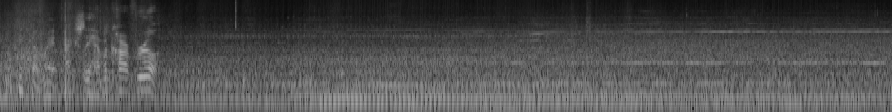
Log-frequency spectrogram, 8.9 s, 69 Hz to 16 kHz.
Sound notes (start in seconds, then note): 2.9 motor revving; 2.9 suspenseful music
